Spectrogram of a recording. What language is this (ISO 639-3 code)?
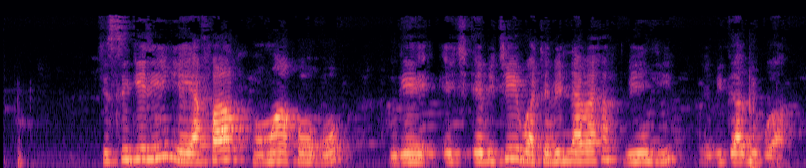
lug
